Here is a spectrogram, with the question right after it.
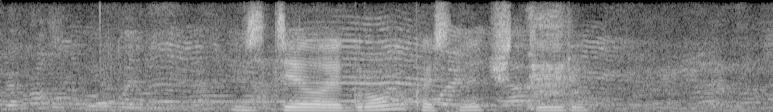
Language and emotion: Russian, neutral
